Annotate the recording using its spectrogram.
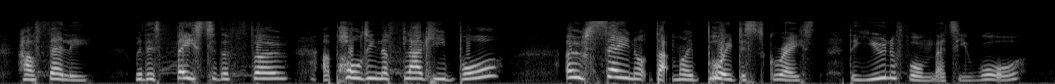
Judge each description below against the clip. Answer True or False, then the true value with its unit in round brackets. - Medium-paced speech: False (125 wpm)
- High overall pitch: True (250 Hz)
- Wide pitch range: False (4.5 semitones)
